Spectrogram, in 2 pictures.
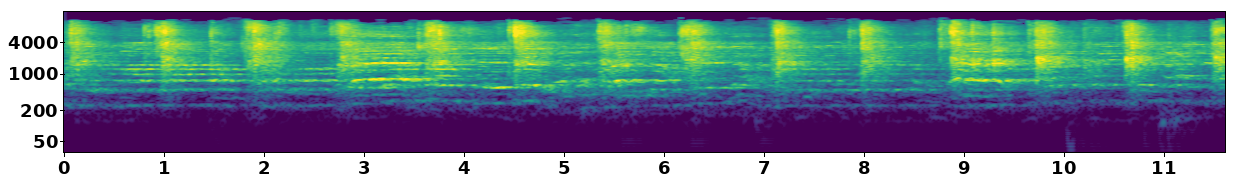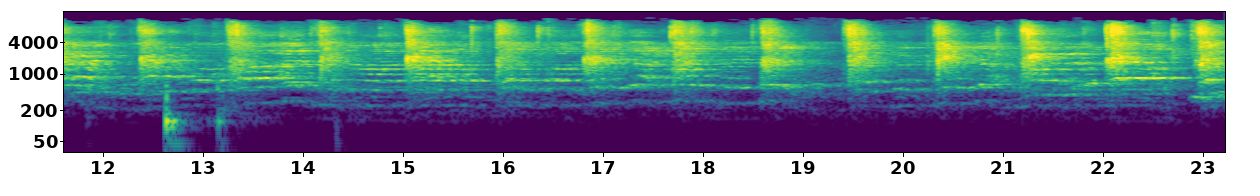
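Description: A line of men chanting verses in unison, with steady rhythmic hand-clapping at about one to two claps a second. A single low thump comes about twelve and a half seconds in.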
